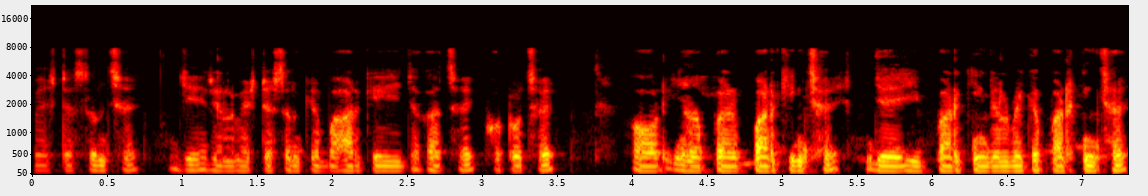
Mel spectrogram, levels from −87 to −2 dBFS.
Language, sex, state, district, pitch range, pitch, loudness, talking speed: Maithili, male, Bihar, Samastipur, 110-125 Hz, 115 Hz, -31 LUFS, 215 wpm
